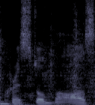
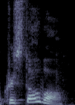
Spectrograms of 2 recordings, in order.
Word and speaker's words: Cristobal: pronounce the l too cristobal well there is a ratio again probably not oh well there's no l in the middle it's crisp oh ball rice dough ball um funny that the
